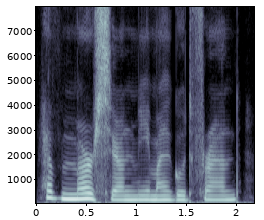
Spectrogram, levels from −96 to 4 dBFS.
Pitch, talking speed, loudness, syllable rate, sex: 190 Hz, 195 wpm, -16 LUFS, 4.2 syllables/s, female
